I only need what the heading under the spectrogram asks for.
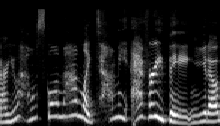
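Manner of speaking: re-enacted whisper. The speaker retells what they said to another mom, retelling a whisper. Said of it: "kind of whispering".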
